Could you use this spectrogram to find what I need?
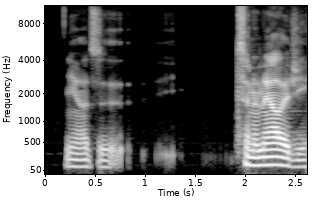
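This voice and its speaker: A man mumbles at a fairly low pitch. His intonation stays fairly even. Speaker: podcast host. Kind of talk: casual monologue. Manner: mumbling; halting.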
